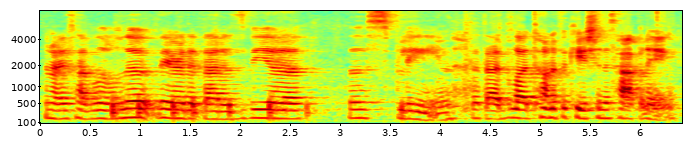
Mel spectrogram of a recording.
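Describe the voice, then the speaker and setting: Woman teaching off her notes, slow and kinda low, echoey room w/ faint hum. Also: level tone. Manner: reads from notes, unhurried, occasional fillers. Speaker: instructor. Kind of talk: lecture on herbal oils.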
